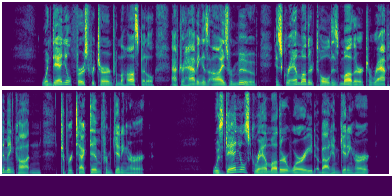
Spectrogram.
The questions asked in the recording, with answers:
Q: Was Daniel's grandmother worried about him getting hurt?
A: Yes, his grandmother was worried about him getting hurt.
